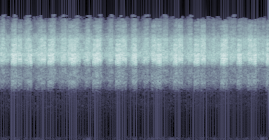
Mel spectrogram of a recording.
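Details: Cicadas singing in midsummer in a Greek pine forest: a loud, dense, high buzzing chorus with rhythmic pulsing swells about every quarter second, steady throughout, no other sounds.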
